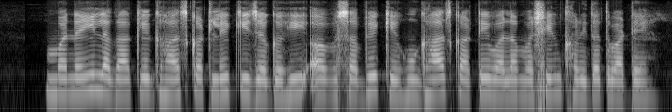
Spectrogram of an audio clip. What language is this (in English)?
Bhojpuri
